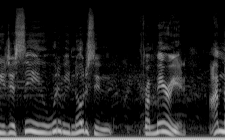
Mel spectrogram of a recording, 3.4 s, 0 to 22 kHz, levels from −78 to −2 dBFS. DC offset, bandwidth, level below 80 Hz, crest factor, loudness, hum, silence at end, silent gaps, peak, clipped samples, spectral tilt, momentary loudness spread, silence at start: under 0.1%; 13.5 kHz; -24 dBFS; 10 dB; -30 LUFS; none; 0 s; none; -12 dBFS; under 0.1%; -4.5 dB/octave; 11 LU; 0 s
